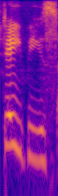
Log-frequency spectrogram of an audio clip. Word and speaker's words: Davies: Did I say Davis or Davies? Davies. I I'm think sorry. you said it right.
